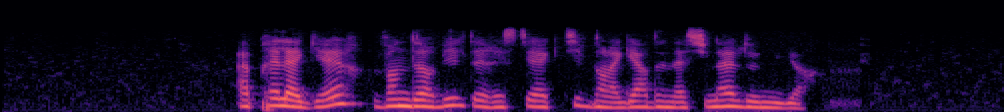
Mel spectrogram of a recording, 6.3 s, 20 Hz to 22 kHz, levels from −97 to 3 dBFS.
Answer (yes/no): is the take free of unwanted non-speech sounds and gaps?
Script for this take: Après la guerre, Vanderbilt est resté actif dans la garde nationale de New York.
yes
